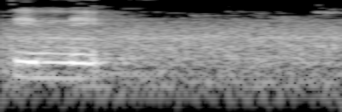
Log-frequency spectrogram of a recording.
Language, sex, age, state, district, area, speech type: Odia, female, 18-30, Odisha, Koraput, urban, read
